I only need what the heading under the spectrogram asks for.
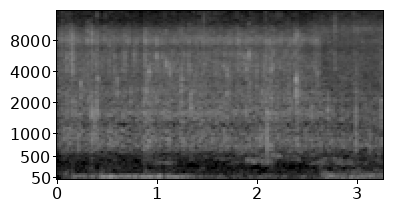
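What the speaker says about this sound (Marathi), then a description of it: "चला तर मग बारीक केलेला कांदा टाकून घेऊया। कांदा मस्त फ्राय करून घ्यायचा।" Chopped onion fries in hot oil with cumin and mustard seeds, giving a dense, steady, close sizzle with faint crackles and no voices.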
